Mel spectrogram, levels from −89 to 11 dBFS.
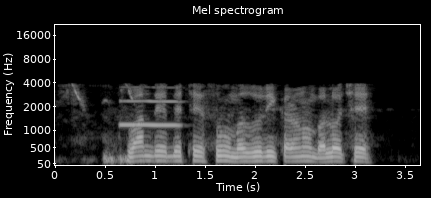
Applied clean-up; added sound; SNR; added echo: none; Wind instrument, woodwind instrument; 6 dB; none.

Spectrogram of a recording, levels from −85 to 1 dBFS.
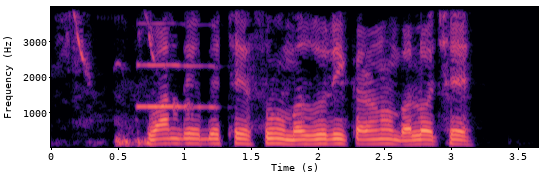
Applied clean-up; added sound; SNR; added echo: neural mask model RNNoise.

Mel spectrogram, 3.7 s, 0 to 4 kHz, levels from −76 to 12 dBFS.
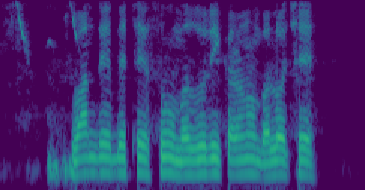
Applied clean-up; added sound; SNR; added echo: none; none; none; none.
